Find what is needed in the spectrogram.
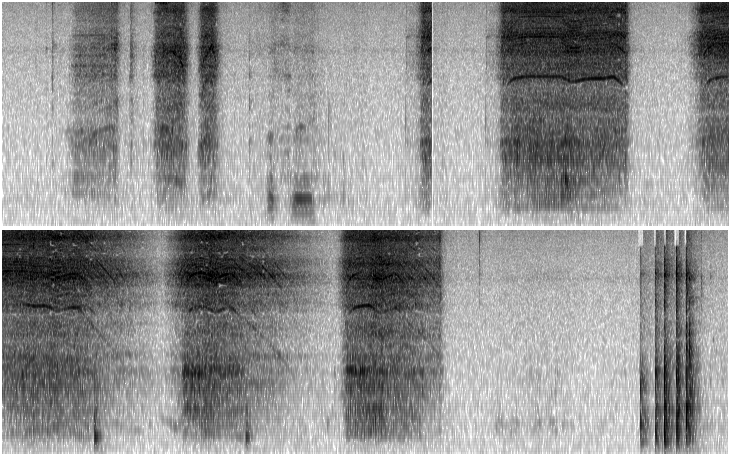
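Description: Cordless drill boring into wood, reaming out a hole to take a carriage bolt: a few short trigger pulls, then four runs of one to two seconds each with a steady motor whine. A quick clatter of knocks near the end.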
